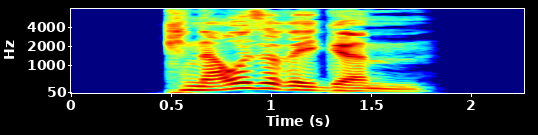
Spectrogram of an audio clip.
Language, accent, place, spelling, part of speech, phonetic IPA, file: German, Germany, Berlin, knauserigem, adjective, [ˈknaʊ̯zəʁɪɡəm], De-knauserigem.ogg
- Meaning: strong dative masculine/neuter singular of knauserig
